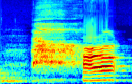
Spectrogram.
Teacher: جو ہا خو والا، وہ حلق کے درمیان سے اوپر سے تھوڑا سا اس کے اوپر سے یہاں سے، یہ دیکھیں یہاں سے ہا، ایسے وہ ایسے ادا ہوتا ہے، اور یہ دو آنکھوں والا اس طرف سے حلق کے آخر سے ہا۔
